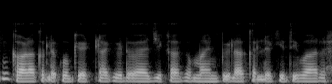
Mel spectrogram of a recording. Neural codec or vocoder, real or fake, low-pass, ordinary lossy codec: none; real; 7.2 kHz; none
